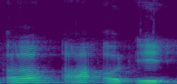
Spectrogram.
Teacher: इन स्वरों के उच्चारण में हवा केवल मुंह से निकलता है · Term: मौखिक स्वर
